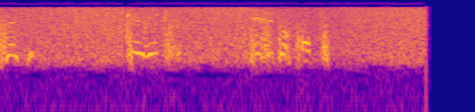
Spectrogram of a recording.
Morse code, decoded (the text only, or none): none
